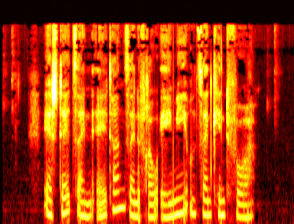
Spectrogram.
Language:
German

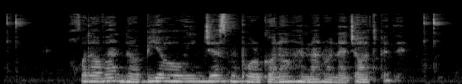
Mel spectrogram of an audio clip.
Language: Persian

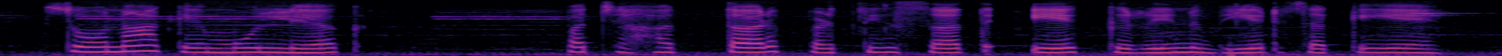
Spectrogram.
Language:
Maithili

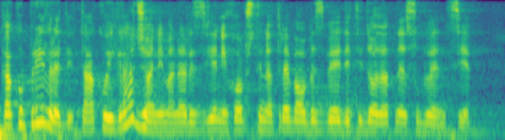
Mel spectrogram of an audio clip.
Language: Serbian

